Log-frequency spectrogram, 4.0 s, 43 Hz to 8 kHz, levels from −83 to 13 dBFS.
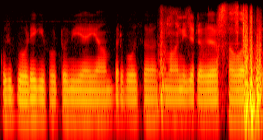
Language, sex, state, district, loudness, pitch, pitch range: Hindi, male, Rajasthan, Bikaner, -23 LUFS, 95 Hz, 95-100 Hz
